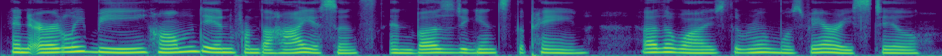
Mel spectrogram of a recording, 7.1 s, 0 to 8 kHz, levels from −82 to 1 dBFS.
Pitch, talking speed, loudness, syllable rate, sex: 195 Hz, 160 wpm, -16 LUFS, 4.4 syllables/s, female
